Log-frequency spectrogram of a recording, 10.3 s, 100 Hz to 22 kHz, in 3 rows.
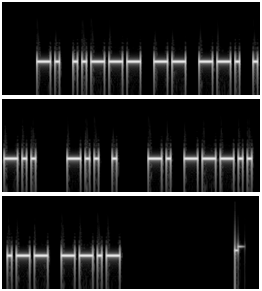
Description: Morse code, heard as a keyed tone, about 20 wpm, 700 Hz. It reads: N2MGL DE N8WQ
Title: USA Callsign DE Callsign 20wpm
